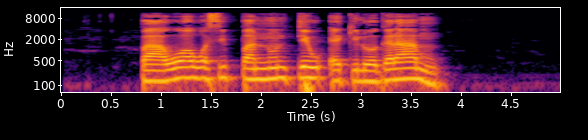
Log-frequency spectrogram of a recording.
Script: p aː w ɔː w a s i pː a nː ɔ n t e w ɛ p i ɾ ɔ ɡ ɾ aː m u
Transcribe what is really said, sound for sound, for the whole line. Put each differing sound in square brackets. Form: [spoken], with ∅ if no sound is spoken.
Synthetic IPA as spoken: p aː w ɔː w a s i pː a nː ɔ n t e w ɛ [k] i [l] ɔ ɡ ɾ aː m u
